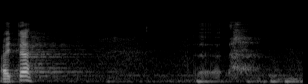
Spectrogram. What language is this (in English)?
Estonian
